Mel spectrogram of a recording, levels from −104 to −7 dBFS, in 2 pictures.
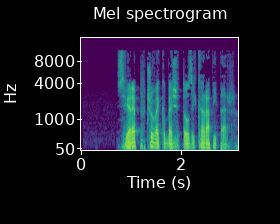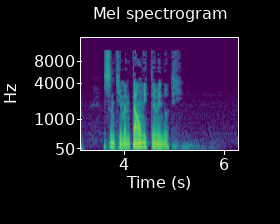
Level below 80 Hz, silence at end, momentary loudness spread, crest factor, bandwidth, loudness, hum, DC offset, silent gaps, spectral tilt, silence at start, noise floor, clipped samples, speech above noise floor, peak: -42 dBFS; 1.25 s; 14 LU; 20 dB; 11.5 kHz; -27 LUFS; none; under 0.1%; none; -6 dB/octave; 0.75 s; -81 dBFS; under 0.1%; 55 dB; -8 dBFS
